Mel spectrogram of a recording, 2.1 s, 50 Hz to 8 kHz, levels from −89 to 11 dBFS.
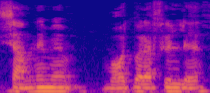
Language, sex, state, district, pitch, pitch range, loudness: Hindi, male, Bihar, Muzaffarpur, 115 Hz, 110-120 Hz, -25 LUFS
